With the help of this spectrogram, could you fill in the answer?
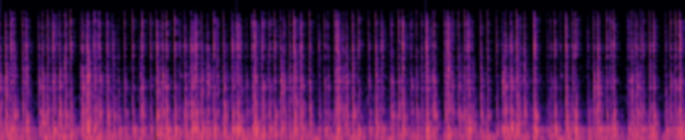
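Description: Fingertips with red nails tap and press black and white plastic piano keyboard keys in a quick, uneven run of dry, typing-like clicks. The clicks are bright and short with almost no ring, over a faint low background.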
